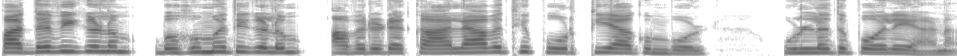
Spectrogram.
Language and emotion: Malayalam, neutral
